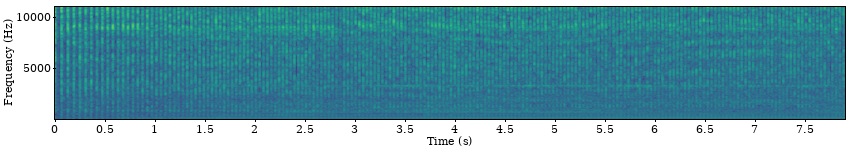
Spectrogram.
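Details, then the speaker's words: Troy-Bilt chipper shredder model 24A-414B711, direct drive, test run after a new carburetor fuel line fitting and an oil change; small single-cylinder engine picks up speed in two seconds, then holds a steady, even beat. Normal running. "all right nolleke sounds good that clanging has idles down it's the type of shredding blade it uses there's a name for it and forget what it is but it's actually centrifugal so it comes out at high rpms and then as it idles down here clanking in"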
